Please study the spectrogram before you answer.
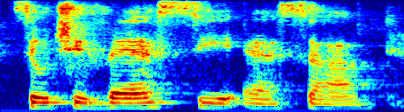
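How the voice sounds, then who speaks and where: Earnest man in his thirties, mellow voice. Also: mid-range voice, level tone. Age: 30s. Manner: earnest, reflective, halting restarts. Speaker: guest, former client. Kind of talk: candid interview talk. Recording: roomy echo.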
